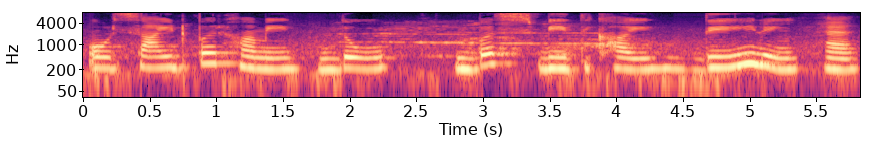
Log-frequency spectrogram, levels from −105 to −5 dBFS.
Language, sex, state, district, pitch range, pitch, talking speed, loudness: Hindi, female, Punjab, Fazilka, 215-250 Hz, 225 Hz, 115 wpm, -14 LUFS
